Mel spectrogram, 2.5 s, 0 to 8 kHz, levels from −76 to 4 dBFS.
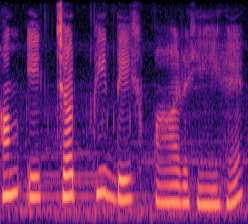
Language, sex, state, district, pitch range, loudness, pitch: Hindi, female, Assam, Kamrup Metropolitan, 195-265 Hz, -17 LUFS, 235 Hz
